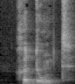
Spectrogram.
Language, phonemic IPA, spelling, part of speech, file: Dutch, /ɣəˈdumt/, gedoemd, verb / adjective, Nl-gedoemd.ogg
- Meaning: past participle of doemen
